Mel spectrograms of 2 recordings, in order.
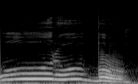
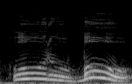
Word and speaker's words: urubu: à sílaba mais forte então se eu falar assim ó urubu Observe que a cía mais forte aqui é a última se a última é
